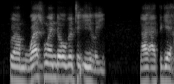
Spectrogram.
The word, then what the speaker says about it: Ely: window and it goes to ely either or eli it's it's e-l-y but jennifer might know the correct pronunciation but but 93 goes down to ely and then it crosses 50.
